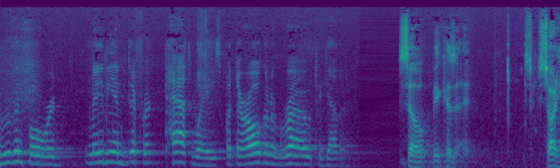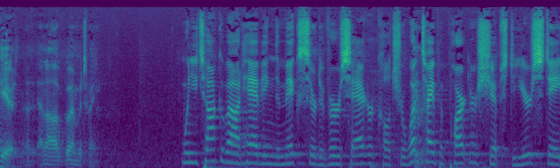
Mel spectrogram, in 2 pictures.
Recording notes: listen to a panel I moderated last week for the ESLC's 15th Eastern Shore Planning Conference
